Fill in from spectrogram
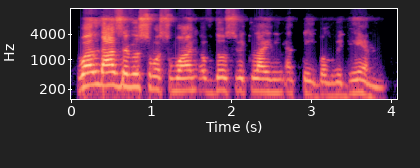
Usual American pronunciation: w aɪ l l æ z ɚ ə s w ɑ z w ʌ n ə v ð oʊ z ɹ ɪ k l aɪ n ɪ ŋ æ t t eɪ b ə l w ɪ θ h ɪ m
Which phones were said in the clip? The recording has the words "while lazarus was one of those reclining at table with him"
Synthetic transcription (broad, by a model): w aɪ l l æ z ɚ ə s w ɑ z w ʌ n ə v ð oʊ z ɹ ɪ k l aɪ n ɪ ŋ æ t t eɪ b ə l w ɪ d h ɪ m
